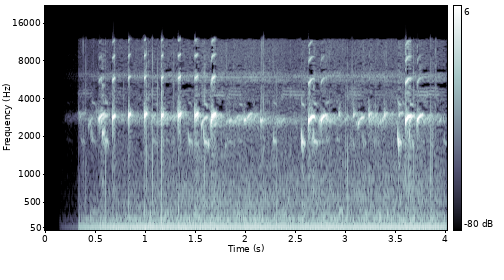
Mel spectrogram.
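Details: Red-eyed coqui (Eleutherodactylus antillensis, coquí churí) gives a quick run of high, clicking chirps, then a few more after a pause.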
